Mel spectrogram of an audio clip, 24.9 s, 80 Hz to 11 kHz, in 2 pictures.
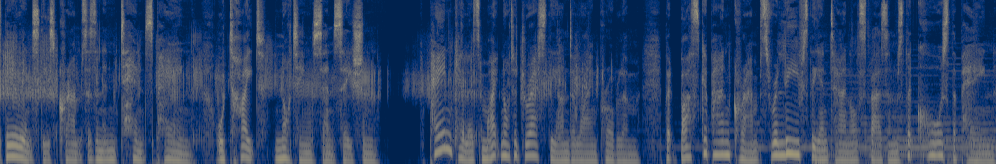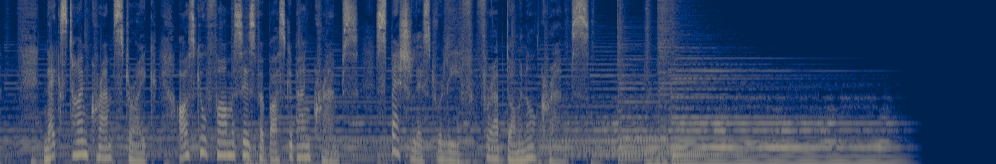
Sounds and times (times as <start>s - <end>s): Speech: 0.0s - 4.8s, 5.4s - 19.8s
Music: 8.1s - 24.0s.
